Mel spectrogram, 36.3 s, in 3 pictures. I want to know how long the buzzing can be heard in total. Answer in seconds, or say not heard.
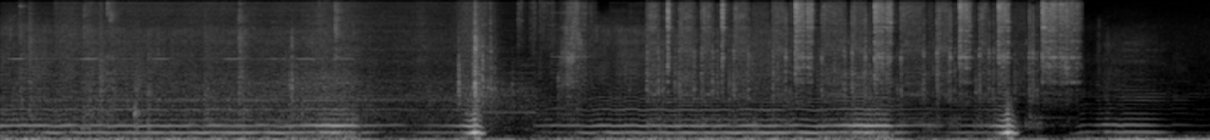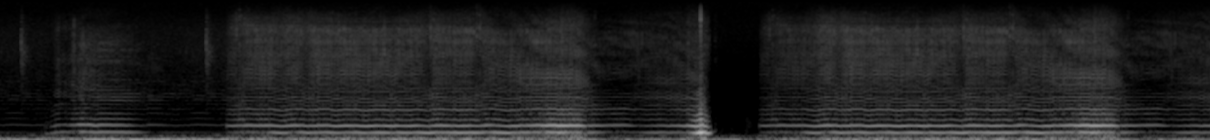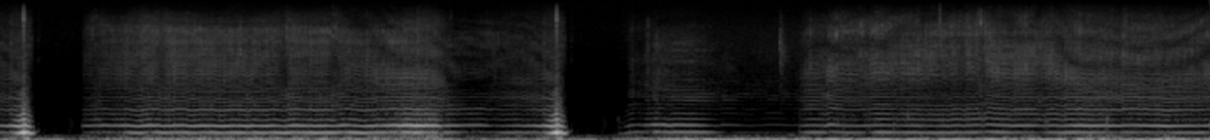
36 s.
